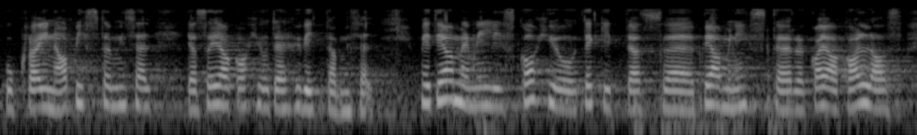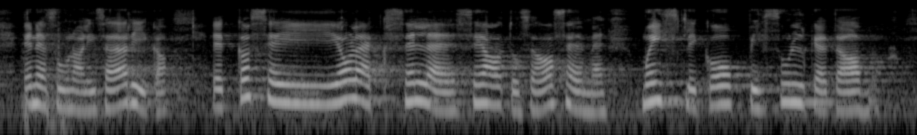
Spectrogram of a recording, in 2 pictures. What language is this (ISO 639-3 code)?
est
